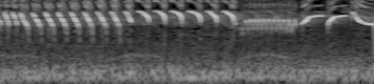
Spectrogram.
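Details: Canary delivering a string of rapid downward-swooping notes, a short buzzy trill, then a few long upward and downward slurred whistles.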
